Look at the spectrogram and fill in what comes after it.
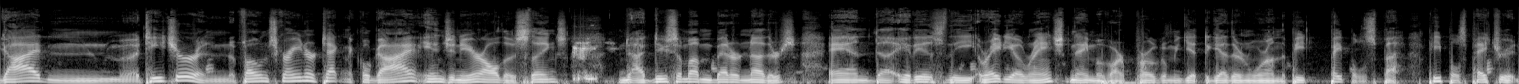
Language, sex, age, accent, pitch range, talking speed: English, male, 50-69, American, 85-115 Hz, 175 wpm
